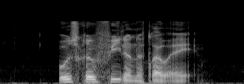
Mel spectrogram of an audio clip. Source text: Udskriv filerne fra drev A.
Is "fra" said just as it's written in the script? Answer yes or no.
no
